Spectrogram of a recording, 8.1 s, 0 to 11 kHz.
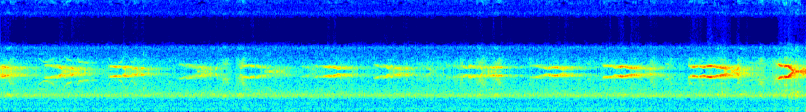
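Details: Bald eagle eaglet in the Decorah nest, alone after its father delivers a fish on 30 June 2017, squeeing while mantling the catch: high, thin squealing notes in a steady stream, swelling and fading about once a second, growing louder toward the end.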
